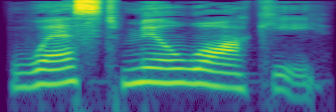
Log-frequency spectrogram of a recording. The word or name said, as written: west milwaukee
